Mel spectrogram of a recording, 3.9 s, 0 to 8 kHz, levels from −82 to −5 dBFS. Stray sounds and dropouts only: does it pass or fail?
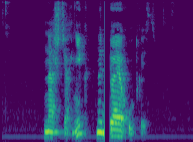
fail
